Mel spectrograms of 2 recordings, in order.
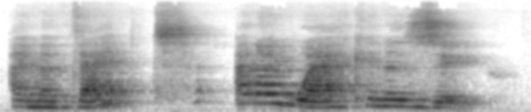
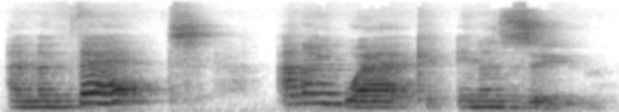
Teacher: So you can hear that those words, vet, work, and zoo, are a bit stronger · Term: sentence stress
